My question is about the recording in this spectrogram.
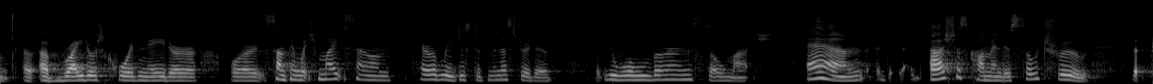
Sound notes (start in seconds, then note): none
